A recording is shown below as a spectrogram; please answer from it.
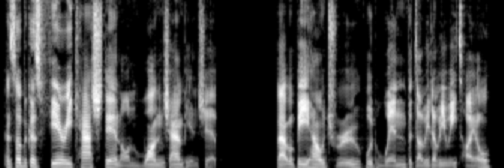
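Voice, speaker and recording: A young man co-hosting a casual podcast chat, swearing freely and bursting into excited yelling. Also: mid-range voice, smooth, dry recording, clean studio sound. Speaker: podcast co-host.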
